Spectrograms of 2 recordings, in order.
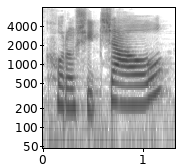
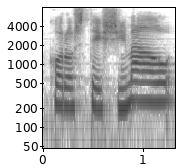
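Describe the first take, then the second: First: The phrase is said in a contracted form. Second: The phrase is said in its full form. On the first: "they're just contracting that to say it faster" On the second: "Instead of koroshite shimao"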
